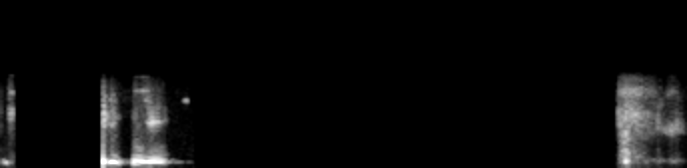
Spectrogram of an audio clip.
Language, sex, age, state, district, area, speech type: Dogri, male, 30-45, Jammu and Kashmir, Reasi, rural, conversation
